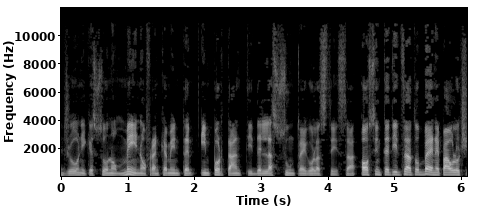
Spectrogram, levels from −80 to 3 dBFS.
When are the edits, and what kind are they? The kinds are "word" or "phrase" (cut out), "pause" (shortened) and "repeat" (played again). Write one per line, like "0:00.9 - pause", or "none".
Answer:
0:03.6 - word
